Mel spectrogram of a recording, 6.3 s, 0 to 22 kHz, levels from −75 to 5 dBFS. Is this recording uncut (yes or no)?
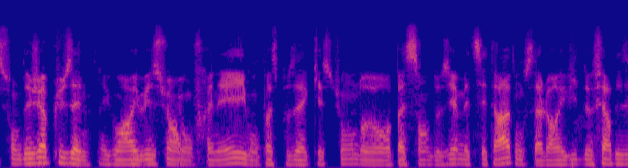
no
